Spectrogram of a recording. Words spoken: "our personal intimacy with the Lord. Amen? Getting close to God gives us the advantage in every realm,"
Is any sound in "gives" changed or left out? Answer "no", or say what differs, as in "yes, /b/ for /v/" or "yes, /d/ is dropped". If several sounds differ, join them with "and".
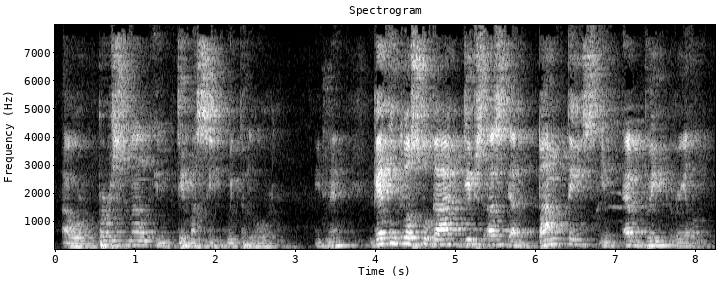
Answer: yes, /s/ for /z/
